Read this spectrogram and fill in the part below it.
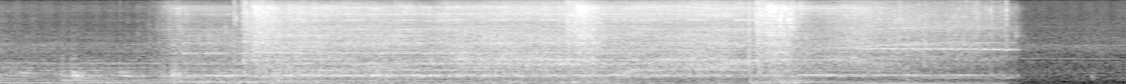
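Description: Gunshots and explosions boom loudly in a fast action game.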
